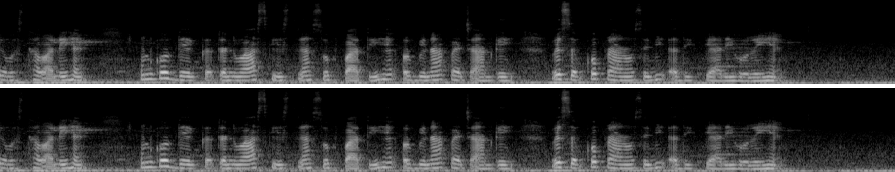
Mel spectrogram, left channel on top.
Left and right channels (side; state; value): both; identical; correlation 1.00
